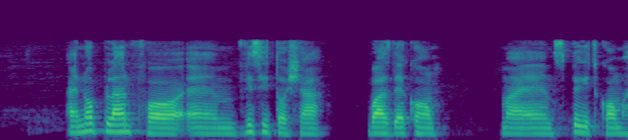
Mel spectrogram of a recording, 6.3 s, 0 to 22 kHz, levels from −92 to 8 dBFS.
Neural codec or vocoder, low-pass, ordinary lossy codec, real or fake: none; none; none; real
